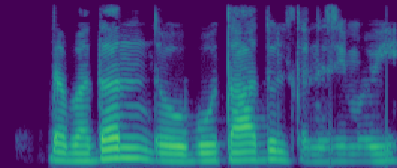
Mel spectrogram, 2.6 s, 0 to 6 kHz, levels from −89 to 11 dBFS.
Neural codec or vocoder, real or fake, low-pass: none; real; 5.4 kHz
